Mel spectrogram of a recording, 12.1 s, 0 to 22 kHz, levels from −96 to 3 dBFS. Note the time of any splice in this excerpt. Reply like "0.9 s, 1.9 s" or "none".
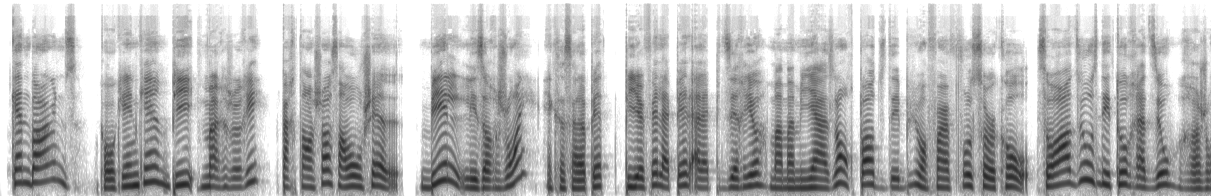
2.7 s, 11.0 s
